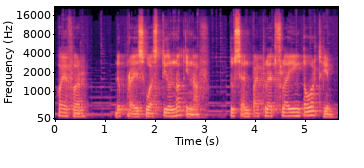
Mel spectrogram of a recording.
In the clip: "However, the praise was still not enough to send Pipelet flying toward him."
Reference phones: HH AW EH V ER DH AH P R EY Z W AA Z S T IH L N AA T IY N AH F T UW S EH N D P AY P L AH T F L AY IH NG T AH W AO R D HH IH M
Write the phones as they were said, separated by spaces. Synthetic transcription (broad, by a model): HH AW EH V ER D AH P R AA S W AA S T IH L N AA T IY N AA F T UW S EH N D P AY P L AH T F L AY IH NG T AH W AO R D HH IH M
